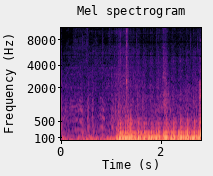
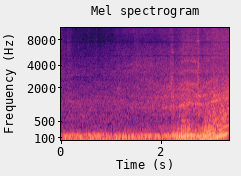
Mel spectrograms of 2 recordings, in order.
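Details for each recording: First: BMW E36 on second start attempt, before repair: runs lumpy and uneven with an irregular low stumble, barely running due to blown head gasket between cylinders 5 and 6. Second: BMW E36 after head gasket replacement: revs climb smoothly through a couple of blips and settle back, even and steady with no knock or ticking; sounds completely different from before, healthy.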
